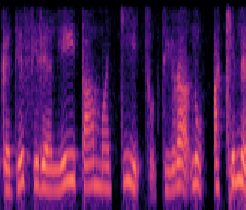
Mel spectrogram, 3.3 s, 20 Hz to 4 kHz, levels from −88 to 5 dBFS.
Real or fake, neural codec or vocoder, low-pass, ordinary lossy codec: fake; codec, 16 kHz in and 24 kHz out, 1 kbps, XY-Tokenizer; 3.6 kHz; AAC, 24 kbps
